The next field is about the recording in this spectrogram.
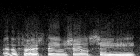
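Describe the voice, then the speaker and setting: An actor playing a world-weary, exasperated older brother who narrates a 1980s radio drama with brooding guilt, in dramatic delivery. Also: male voice, a little high, takes it slowly, a bit bright, a little hiss or hum. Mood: weary, evasive. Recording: dull lo-fi AM radio broadcast.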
